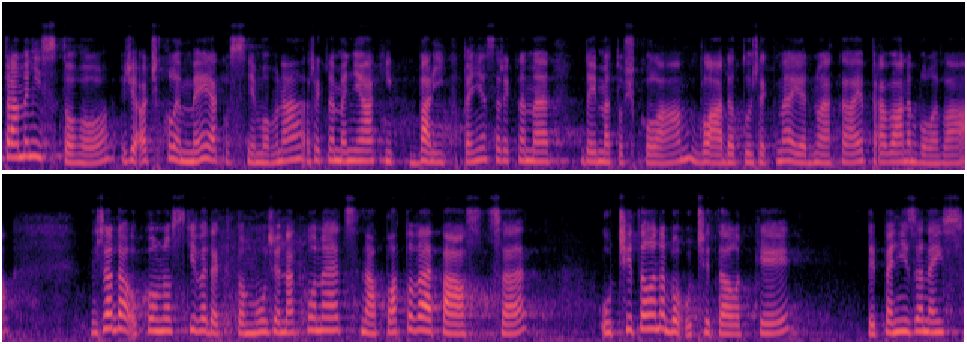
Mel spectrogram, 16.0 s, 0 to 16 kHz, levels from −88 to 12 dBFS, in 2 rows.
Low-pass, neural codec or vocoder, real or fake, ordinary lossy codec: 7.2 kHz; codec, 16 kHz, 4 kbps, FunCodec, trained on Chinese and English, 50 frames a second; fake; Opus, 24 kbps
